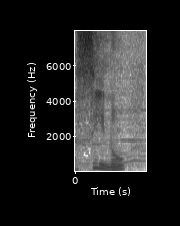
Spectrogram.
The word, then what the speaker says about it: Zeno: Y también estamos en la aplicación Seno, se pronuncia Sino, que se escribe con Z-E-N-O.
